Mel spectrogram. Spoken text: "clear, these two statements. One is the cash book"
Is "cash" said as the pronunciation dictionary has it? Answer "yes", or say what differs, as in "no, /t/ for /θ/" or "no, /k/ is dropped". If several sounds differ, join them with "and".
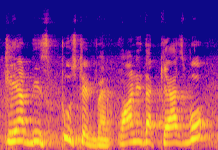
no, /s/ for /ʃ/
